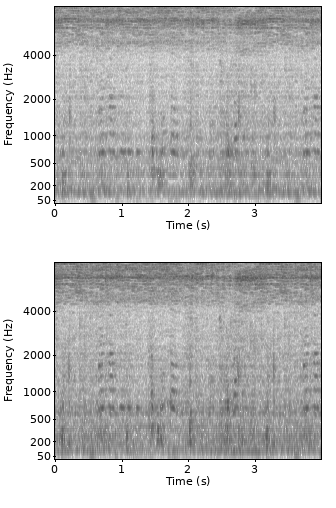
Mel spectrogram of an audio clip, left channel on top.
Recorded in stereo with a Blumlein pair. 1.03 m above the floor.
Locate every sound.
0.0 s an insect: 55° right, 2.5 m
